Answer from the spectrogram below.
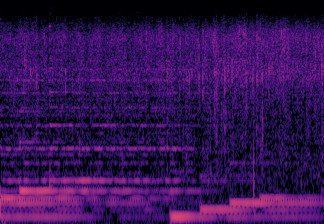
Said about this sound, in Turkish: Bu yağmurda kimse dışarıya çıkamaz.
